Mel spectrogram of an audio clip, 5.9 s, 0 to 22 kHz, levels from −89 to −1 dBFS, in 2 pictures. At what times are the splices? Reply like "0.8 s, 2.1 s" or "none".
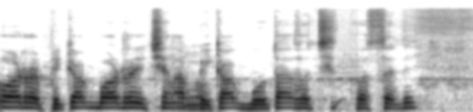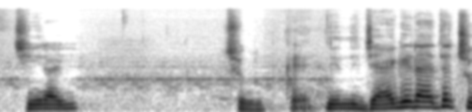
none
